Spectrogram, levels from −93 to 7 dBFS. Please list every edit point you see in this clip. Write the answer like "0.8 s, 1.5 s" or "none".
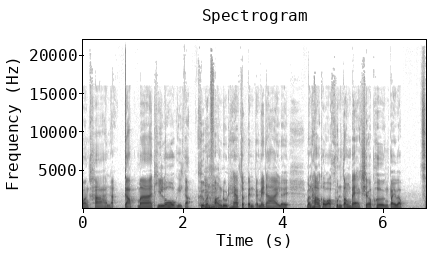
2.2 s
